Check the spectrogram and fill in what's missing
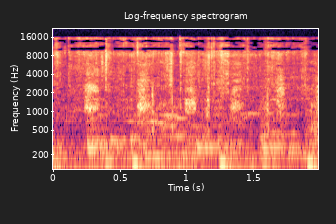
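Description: A strong dog close by pants rhythmically and lets out short whimpers and yips at a dog park, with the breathing repeating in steady bursts and no talk over it.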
